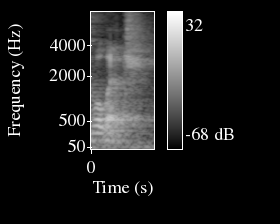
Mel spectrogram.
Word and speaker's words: Woolwich: Yeah, it's spelled Woolwich, but it's pronounced Woolwich.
